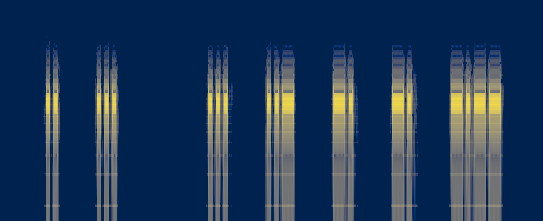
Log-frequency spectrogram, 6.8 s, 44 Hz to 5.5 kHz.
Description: Morse code, heard as a keyed tone, about 25 wpm, spaced as for 13 wpm, 590 Hz. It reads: IS SUNNY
